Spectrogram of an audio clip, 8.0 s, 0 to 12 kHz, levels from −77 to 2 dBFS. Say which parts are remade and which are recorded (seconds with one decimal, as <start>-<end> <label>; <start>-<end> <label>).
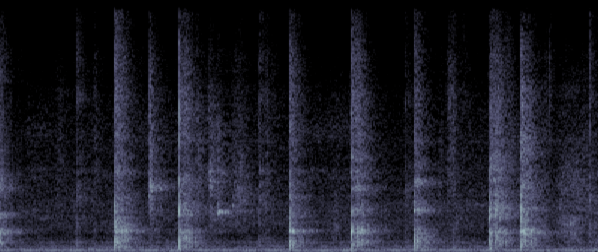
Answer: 0.0-6.0 remade; 6.0-7.3 recorded; 7.3-8.0 remade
